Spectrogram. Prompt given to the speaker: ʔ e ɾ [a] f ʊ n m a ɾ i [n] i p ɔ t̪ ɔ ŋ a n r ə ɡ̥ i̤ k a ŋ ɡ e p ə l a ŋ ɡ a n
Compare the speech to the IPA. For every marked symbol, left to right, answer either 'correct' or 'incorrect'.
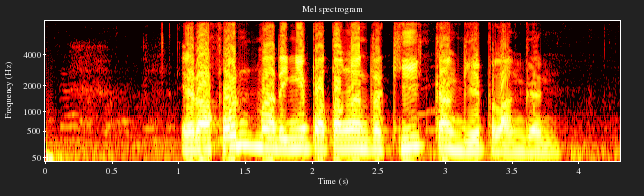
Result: correct, incorrect

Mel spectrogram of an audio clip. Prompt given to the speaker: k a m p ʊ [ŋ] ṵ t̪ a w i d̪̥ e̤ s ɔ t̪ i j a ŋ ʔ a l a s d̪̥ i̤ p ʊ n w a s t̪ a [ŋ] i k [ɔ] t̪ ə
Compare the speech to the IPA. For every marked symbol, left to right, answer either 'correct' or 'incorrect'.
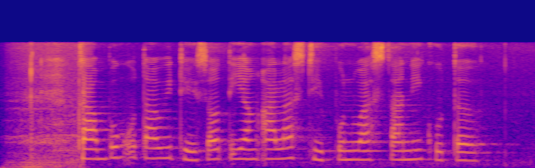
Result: correct, incorrect, incorrect

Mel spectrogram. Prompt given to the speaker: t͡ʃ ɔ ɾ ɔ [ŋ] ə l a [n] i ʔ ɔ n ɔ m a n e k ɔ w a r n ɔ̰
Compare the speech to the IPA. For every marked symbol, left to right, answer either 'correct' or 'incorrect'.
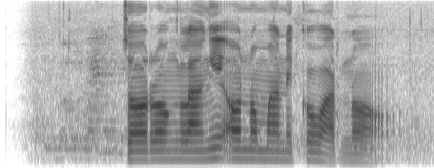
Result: correct, incorrect

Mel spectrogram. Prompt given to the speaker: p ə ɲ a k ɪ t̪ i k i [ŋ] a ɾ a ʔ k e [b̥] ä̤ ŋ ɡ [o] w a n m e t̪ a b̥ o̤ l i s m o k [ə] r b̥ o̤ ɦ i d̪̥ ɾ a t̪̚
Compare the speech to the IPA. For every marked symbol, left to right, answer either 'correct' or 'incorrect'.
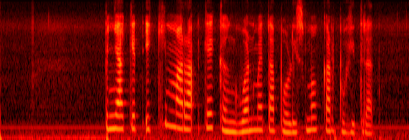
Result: incorrect, incorrect, incorrect, incorrect

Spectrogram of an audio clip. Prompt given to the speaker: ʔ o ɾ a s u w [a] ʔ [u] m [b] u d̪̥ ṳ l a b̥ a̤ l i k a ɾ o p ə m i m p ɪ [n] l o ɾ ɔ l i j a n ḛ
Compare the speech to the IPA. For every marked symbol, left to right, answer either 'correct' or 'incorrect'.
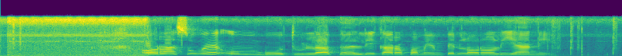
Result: incorrect, correct, correct, correct

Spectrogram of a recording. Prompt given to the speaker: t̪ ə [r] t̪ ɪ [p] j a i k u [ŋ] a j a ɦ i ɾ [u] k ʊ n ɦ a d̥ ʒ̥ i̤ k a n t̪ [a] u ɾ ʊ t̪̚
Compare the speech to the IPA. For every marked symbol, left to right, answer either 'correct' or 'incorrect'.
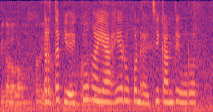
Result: correct, correct, correct, correct, incorrect

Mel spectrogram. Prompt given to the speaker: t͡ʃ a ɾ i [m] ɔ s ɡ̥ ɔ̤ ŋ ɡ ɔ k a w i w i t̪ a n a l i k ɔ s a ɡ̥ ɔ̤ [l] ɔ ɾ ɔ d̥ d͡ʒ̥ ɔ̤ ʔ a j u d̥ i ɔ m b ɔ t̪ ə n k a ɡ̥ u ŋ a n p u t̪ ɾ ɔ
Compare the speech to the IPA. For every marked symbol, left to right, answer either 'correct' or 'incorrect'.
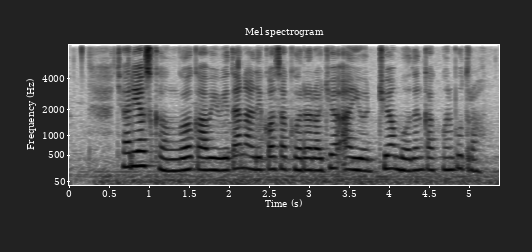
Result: incorrect, incorrect

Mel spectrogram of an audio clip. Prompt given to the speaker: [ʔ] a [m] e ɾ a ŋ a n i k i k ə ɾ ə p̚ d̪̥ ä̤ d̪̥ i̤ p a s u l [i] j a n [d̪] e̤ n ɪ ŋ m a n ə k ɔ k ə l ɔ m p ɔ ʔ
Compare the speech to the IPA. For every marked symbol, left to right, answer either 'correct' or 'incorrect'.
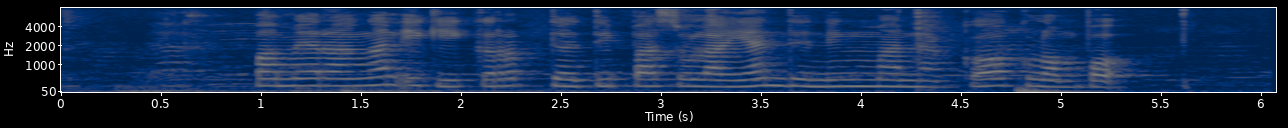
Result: incorrect, correct, incorrect, correct

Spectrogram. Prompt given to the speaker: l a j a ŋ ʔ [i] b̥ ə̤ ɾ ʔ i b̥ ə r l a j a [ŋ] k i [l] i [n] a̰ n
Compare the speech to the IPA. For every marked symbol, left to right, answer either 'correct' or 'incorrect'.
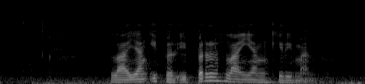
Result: correct, correct, incorrect, incorrect

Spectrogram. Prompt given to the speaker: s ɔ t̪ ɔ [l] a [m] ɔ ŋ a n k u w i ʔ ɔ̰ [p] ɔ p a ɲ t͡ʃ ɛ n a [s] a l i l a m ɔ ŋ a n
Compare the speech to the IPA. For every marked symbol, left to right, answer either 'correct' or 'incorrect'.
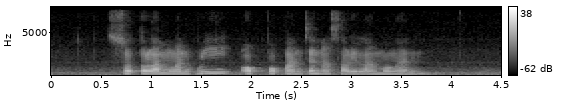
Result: correct, correct, correct, correct

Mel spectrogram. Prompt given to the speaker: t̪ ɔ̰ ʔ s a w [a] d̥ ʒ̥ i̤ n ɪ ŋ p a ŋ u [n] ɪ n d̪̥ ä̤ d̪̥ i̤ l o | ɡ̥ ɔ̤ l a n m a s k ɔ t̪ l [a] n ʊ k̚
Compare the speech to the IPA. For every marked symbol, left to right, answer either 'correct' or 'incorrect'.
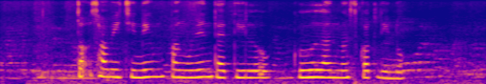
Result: incorrect, correct, incorrect

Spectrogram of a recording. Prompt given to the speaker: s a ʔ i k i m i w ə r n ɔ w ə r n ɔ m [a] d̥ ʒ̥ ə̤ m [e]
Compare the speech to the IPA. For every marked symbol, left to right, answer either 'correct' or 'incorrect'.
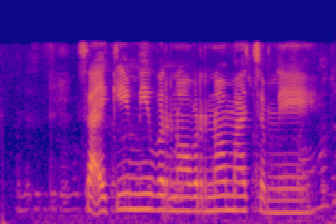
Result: correct, correct

